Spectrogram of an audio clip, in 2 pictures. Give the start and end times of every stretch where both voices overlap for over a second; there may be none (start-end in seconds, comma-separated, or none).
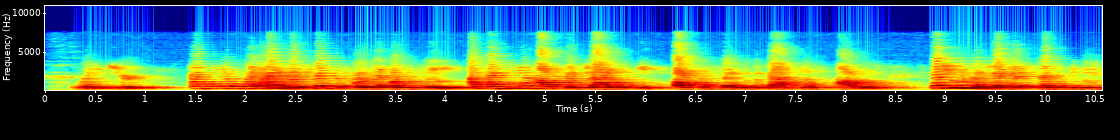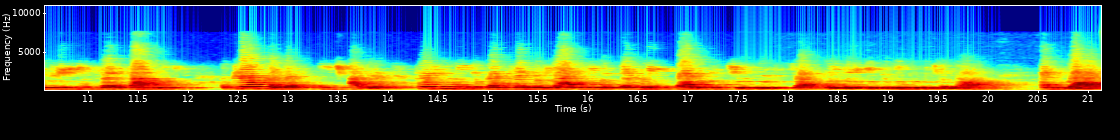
none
